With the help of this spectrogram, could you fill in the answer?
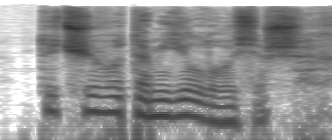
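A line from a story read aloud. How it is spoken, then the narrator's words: Hoarse old woman, from darkness. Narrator (Russian): хрипло спросила из темноты бабушка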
